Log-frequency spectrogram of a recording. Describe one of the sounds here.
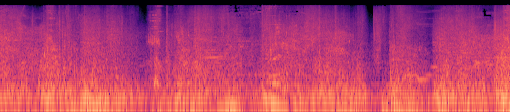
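Game spell effects crackle and whoosh during a battle.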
